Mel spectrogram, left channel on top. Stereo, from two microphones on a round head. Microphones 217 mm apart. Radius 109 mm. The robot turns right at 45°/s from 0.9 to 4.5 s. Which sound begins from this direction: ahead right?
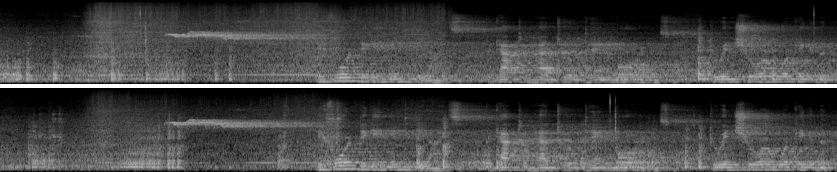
A bird, at 1.6 s.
